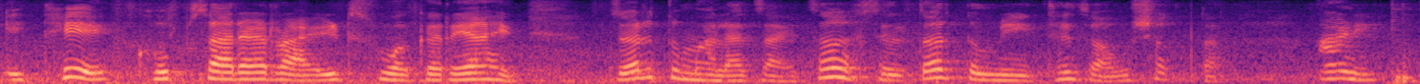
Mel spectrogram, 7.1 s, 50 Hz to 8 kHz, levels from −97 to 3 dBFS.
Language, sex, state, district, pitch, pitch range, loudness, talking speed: Marathi, female, Maharashtra, Washim, 220 Hz, 195-245 Hz, -19 LUFS, 135 wpm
